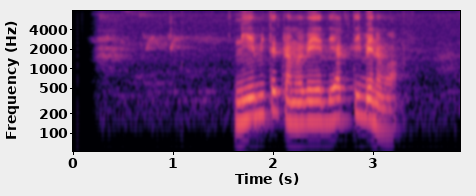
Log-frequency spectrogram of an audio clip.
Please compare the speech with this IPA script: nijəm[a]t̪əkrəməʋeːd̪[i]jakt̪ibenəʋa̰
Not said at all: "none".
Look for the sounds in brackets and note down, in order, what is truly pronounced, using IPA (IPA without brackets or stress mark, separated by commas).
i, e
